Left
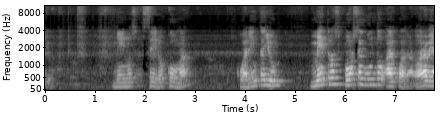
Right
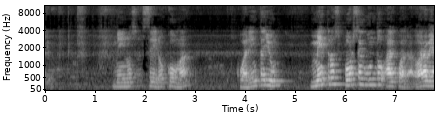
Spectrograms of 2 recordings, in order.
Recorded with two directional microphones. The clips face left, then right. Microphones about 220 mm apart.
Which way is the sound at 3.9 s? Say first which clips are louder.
Left 1 dB; 15° left (ahead or behind).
